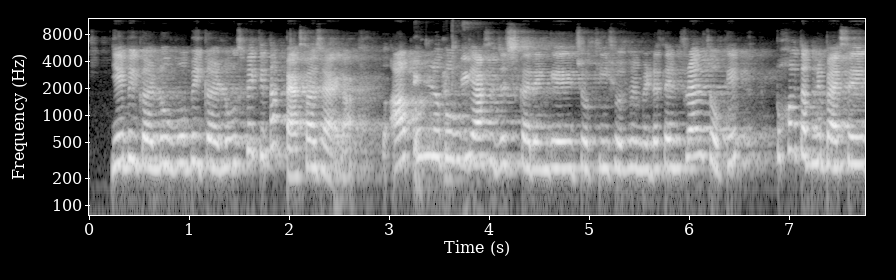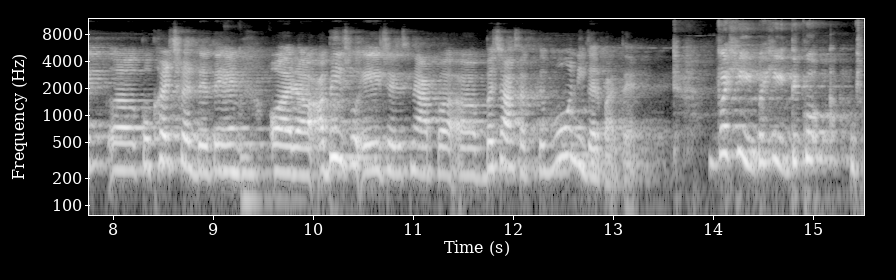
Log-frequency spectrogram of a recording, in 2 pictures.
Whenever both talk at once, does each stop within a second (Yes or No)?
Yes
